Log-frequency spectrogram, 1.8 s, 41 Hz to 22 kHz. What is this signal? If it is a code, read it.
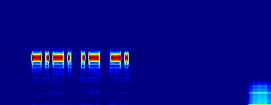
Morse code, heard as a keyed tone, about 47 wpm, 700 Hz. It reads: CAN
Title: Sets of 2 Words - New Word Drill - 50wpm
